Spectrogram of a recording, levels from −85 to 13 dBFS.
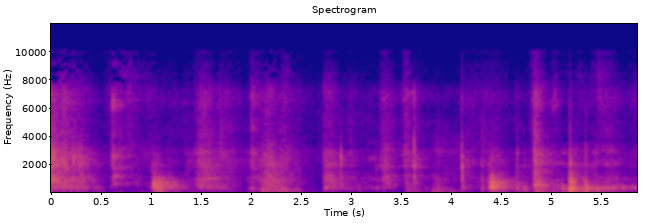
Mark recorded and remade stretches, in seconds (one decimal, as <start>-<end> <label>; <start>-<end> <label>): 0.0-1.1 recorded; 1.1-2.1 remade; 2.1-2.6 recorded; 2.6-5.9 remade

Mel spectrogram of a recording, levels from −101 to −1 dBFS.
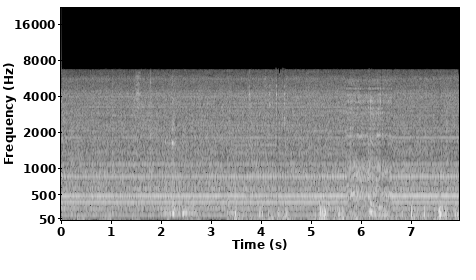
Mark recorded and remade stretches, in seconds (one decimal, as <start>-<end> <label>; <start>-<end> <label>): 0.0-5.7 recorded; 5.7-6.6 remade; 6.6-8.0 recorded

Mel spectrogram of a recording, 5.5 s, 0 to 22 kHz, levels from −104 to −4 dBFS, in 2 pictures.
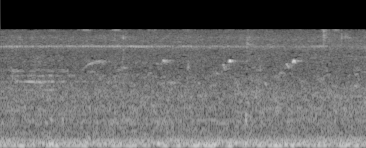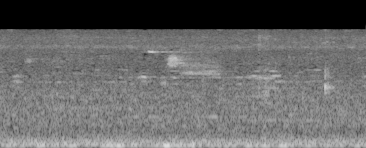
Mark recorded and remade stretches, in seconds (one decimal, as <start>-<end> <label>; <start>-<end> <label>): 0.0-5.5 recorded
